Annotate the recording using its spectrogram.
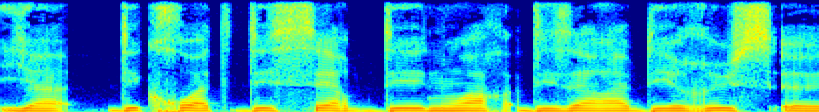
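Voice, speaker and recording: Dark and mellow in tone, a woman's fairly low voice is heard on a very clean recording with a silent background. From Geneva, Switzerland. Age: 20s. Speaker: actress. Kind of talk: interview.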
